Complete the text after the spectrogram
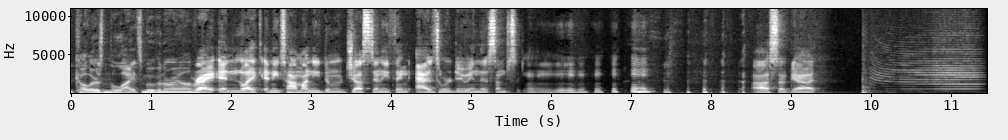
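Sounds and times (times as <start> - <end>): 
speech: 0.0 - 9.4
air horn blast: 10.0 - 11.4.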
